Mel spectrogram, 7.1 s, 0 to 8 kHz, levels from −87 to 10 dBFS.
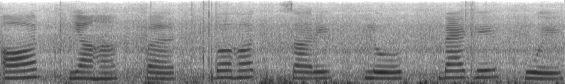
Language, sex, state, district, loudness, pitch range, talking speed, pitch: Hindi, female, Chandigarh, Chandigarh, -14 LUFS, 215-245 Hz, 70 wpm, 220 Hz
